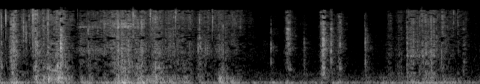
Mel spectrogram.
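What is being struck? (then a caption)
Bar of soap scraped with a metal blade. A solid pink soap bar, held in gloved hands, is scraped and shaved with a metal utility blade. Bright, crisp rasping strokes mix with sharp little clicks and ticks as the blade cuts through. The sound starts dense and scratchy, then turns into sparser, separate snaps toward the end.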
